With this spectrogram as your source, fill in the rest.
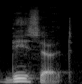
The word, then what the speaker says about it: dessert: dessert dessert we say dessert the stress is on the second one what's your favorite dessert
